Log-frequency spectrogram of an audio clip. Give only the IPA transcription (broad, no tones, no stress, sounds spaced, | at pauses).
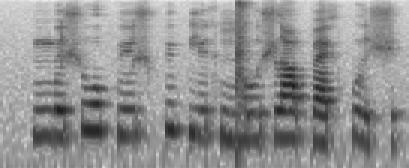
m ø ʃ β o p y ʃ p y p j y x ŋ͡ǁ u ʃ l ɑ p æ x p ɯ ʃ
